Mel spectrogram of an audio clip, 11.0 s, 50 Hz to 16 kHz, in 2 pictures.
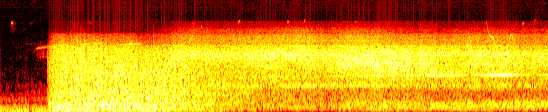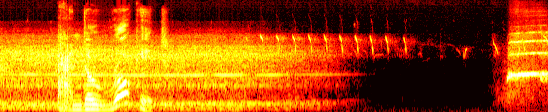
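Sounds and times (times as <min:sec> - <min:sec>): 
airplane engine roaring: 0:00.5 - 0:09.1
faint whine: 0:00.5 - 0:09.2
speech: 0:06.2 - 0:07.3.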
